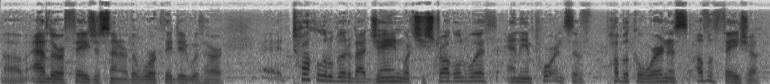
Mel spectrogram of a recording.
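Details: Adult male speaker; normal speech.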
